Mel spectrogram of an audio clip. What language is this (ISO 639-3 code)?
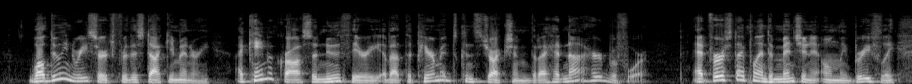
eng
